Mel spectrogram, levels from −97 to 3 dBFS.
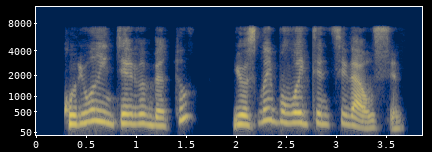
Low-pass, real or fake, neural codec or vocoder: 7.2 kHz; fake; codec, 16 kHz, 1.1 kbps, Voila-Tokenizer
